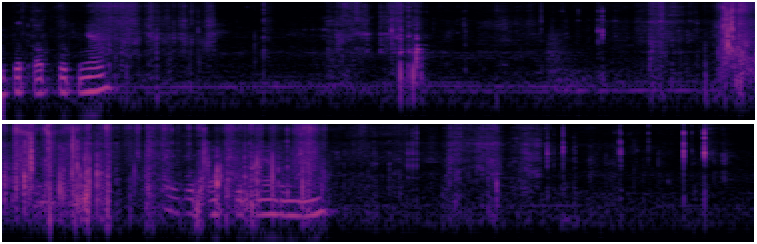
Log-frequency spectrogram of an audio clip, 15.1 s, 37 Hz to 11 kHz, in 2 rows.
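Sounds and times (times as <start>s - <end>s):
faint steady hum: 0.0s - 15.0s
plastic and foam wrapping crackling: 6.3s - 14.0s.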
